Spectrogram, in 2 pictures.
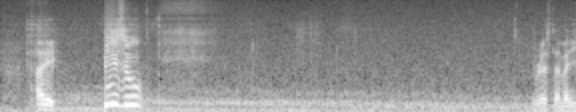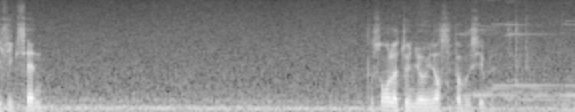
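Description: A young man talks loudly in short bursts into a microphone.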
